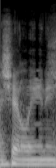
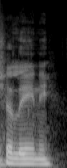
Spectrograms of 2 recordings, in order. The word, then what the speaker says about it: Cellini: That's the Cellini. And, That's how you pronounce it, by the way. Cellini. Cellini.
